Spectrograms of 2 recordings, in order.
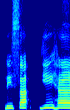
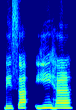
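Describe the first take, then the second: First: The middle consonant is an abrupt glottal catch. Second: The same.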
